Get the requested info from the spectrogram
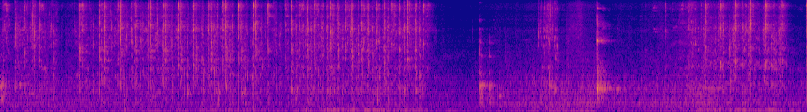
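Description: Wire whisk beating a thin flour-and-water batter in a stainless steel bowl, rapid steady strokes with the wires rattling against the bowl. The whisking stops about halfway through, there is a sharp clink about three-quarters of the way in, and the whisking starts again near the end.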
